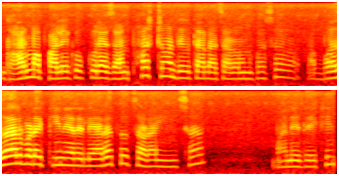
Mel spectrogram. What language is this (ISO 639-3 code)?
nep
